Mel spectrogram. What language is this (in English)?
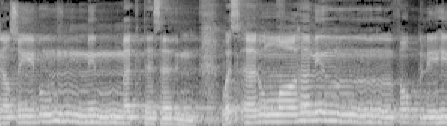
Arabic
